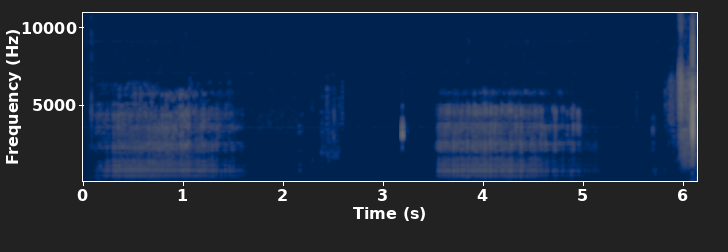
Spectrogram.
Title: Best Snoring in Noon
